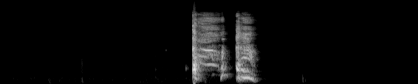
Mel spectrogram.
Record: {
  "cough_length": "4.2 s",
  "cough_amplitude": 32768,
  "cough_signal_mean_std_ratio": 0.24,
  "survey_phase": "beta (2021-08-13 to 2022-03-07)",
  "age": "18-44",
  "gender": "Female",
  "wearing_mask": "No",
  "symptom_none": true,
  "smoker_status": "Never smoked",
  "respiratory_condition_asthma": false,
  "respiratory_condition_other": false,
  "recruitment_source": "REACT",
  "submission_delay": "2 days",
  "covid_test_result": "Negative",
  "covid_test_method": "RT-qPCR"
}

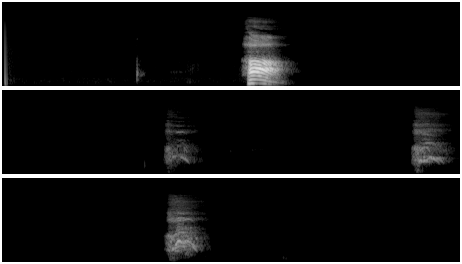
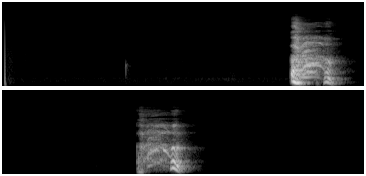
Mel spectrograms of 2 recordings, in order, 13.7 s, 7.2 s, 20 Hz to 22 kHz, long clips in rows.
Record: {
  "exhalation_length": "13.7 s",
  "exhalation_amplitude": 26502,
  "exhalation_signal_mean_std_ratio": 0.13,
  "cough_length": "7.2 s",
  "cough_amplitude": 19523,
  "cough_signal_mean_std_ratio": 0.22,
  "survey_phase": "beta (2021-08-13 to 2022-03-07)",
  "age": "65+",
  "gender": "Male",
  "wearing_mask": "No",
  "symptom_none": true,
  "smoker_status": "Ex-smoker",
  "respiratory_condition_asthma": false,
  "respiratory_condition_other": false,
  "recruitment_source": "REACT",
  "submission_delay": "3 days",
  "covid_test_method": "RT-qPCR"
}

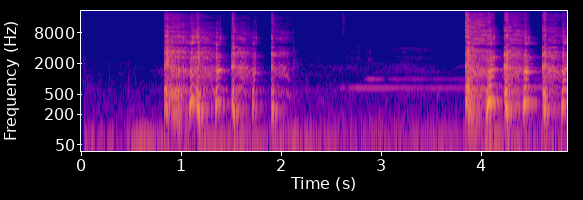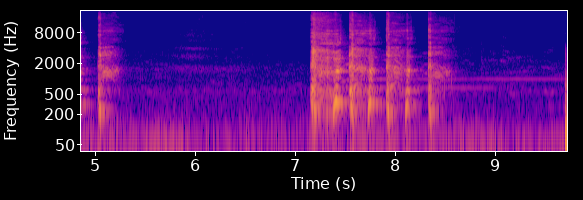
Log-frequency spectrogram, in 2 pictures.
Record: {
  "three_cough_length": "9.7 s",
  "three_cough_amplitude": 10818,
  "three_cough_signal_mean_std_ratio": 0.41,
  "survey_phase": "beta (2021-08-13 to 2022-03-07)",
  "age": "45-64",
  "gender": "Female",
  "wearing_mask": "No",
  "symptom_cough_any": true,
  "symptom_onset": "2 days",
  "smoker_status": "Never smoked",
  "respiratory_condition_asthma": false,
  "respiratory_condition_other": false,
  "recruitment_source": "Test and Trace",
  "submission_delay": "1 day",
  "covid_test_result": "Negative",
  "covid_test_method": "RT-qPCR"
}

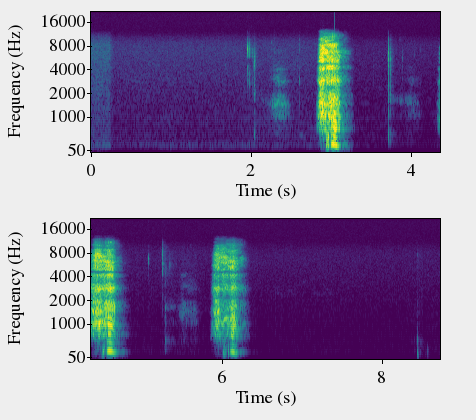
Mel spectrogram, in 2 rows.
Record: {
  "exhalation_length": "8.7 s",
  "exhalation_amplitude": 24379,
  "exhalation_signal_mean_std_ratio": 0.22,
  "survey_phase": "alpha (2021-03-01 to 2021-08-12)",
  "age": "65+",
  "gender": "Female",
  "wearing_mask": "No",
  "symptom_none": true,
  "smoker_status": "Never smoked",
  "respiratory_condition_asthma": false,
  "respiratory_condition_other": false,
  "recruitment_source": "REACT",
  "submission_delay": "1 day",
  "covid_test_result": "Negative",
  "covid_test_method": "RT-qPCR"
}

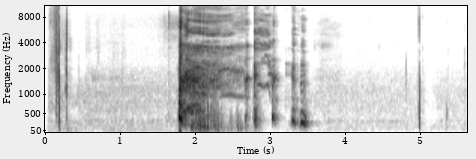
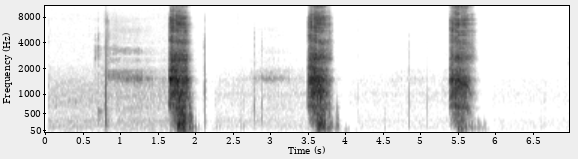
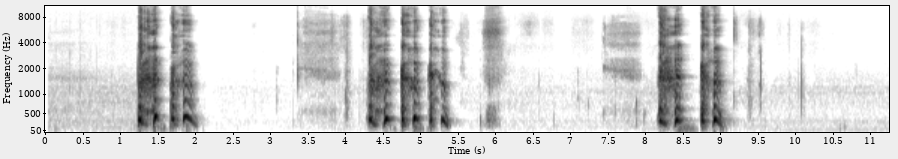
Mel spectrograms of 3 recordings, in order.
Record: {
  "cough_length": "5.6 s",
  "cough_amplitude": 32768,
  "cough_signal_mean_std_ratio": 0.25,
  "exhalation_length": "7.0 s",
  "exhalation_amplitude": 32045,
  "exhalation_signal_mean_std_ratio": 0.26,
  "three_cough_length": "11.3 s",
  "three_cough_amplitude": 32768,
  "three_cough_signal_mean_std_ratio": 0.28,
  "survey_phase": "beta (2021-08-13 to 2022-03-07)",
  "age": "18-44",
  "gender": "Female",
  "wearing_mask": "No",
  "symptom_cough_any": true,
  "symptom_new_continuous_cough": true,
  "symptom_runny_or_blocked_nose": true,
  "symptom_sore_throat": true,
  "symptom_fatigue": true,
  "symptom_headache": true,
  "symptom_change_to_sense_of_smell_or_taste": true,
  "symptom_loss_of_taste": true,
  "smoker_status": "Never smoked",
  "respiratory_condition_asthma": false,
  "respiratory_condition_other": false,
  "recruitment_source": "Test and Trace",
  "submission_delay": "2 days",
  "covid_test_result": "Positive",
  "covid_test_method": "RT-qPCR",
  "covid_ct_value": 28.4,
  "covid_ct_gene": "ORF1ab gene"
}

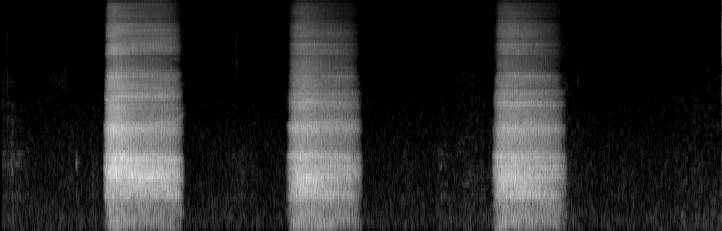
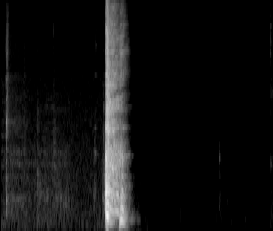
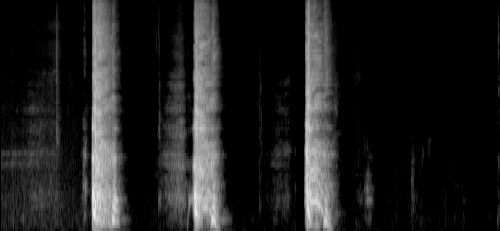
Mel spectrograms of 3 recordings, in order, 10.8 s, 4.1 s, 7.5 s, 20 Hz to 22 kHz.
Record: {
  "exhalation_length": "10.8 s",
  "exhalation_amplitude": 25137,
  "exhalation_signal_mean_std_ratio": 0.38,
  "cough_length": "4.1 s",
  "cough_amplitude": 32768,
  "cough_signal_mean_std_ratio": 0.16,
  "three_cough_length": "7.5 s",
  "three_cough_amplitude": 32768,
  "three_cough_signal_mean_std_ratio": 0.25,
  "survey_phase": "beta (2021-08-13 to 2022-03-07)",
  "age": "18-44",
  "gender": "Male",
  "wearing_mask": "No",
  "symptom_cough_any": true,
  "symptom_onset": "12 days",
  "smoker_status": "Never smoked",
  "respiratory_condition_asthma": false,
  "respiratory_condition_other": false,
  "recruitment_source": "REACT",
  "submission_delay": "3 days",
  "covid_test_result": "Negative",
  "covid_test_method": "RT-qPCR",
  "influenza_a_test_result": "Negative",
  "influenza_b_test_result": "Negative"
}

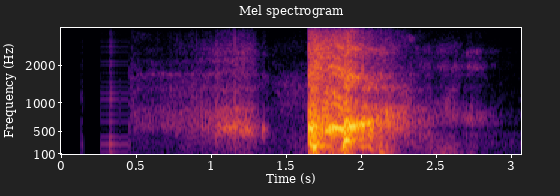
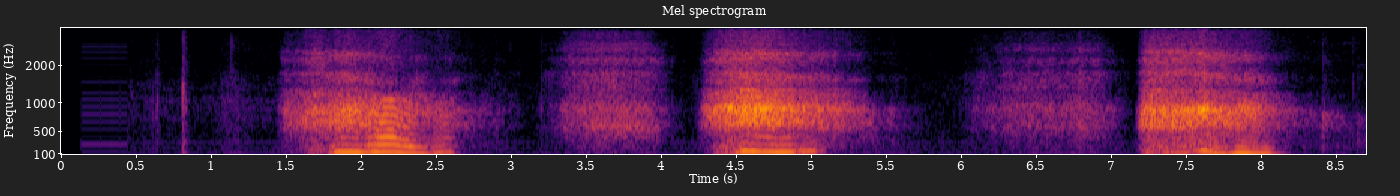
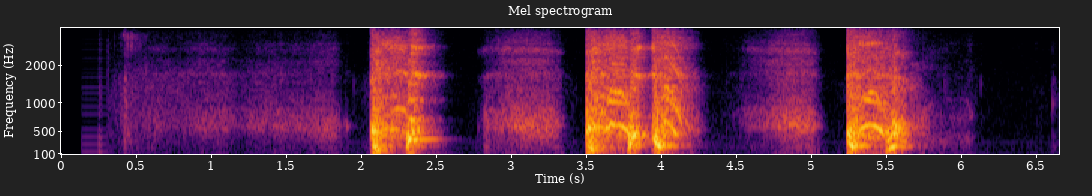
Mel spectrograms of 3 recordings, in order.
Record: {
  "cough_length": "3.1 s",
  "cough_amplitude": 32312,
  "cough_signal_mean_std_ratio": 0.35,
  "exhalation_length": "8.7 s",
  "exhalation_amplitude": 12136,
  "exhalation_signal_mean_std_ratio": 0.48,
  "three_cough_length": "6.7 s",
  "three_cough_amplitude": 32742,
  "three_cough_signal_mean_std_ratio": 0.38,
  "survey_phase": "alpha (2021-03-01 to 2021-08-12)",
  "age": "65+",
  "gender": "Male",
  "wearing_mask": "No",
  "symptom_none": true,
  "smoker_status": "Ex-smoker",
  "respiratory_condition_asthma": false,
  "respiratory_condition_other": false,
  "recruitment_source": "REACT",
  "submission_delay": "2 days",
  "covid_test_result": "Negative",
  "covid_test_method": "RT-qPCR"
}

